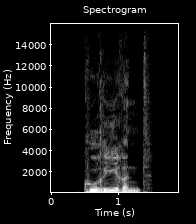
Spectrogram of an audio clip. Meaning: present participle of kurieren
- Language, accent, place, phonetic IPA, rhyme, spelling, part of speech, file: German, Germany, Berlin, [kuˈʁiːʁənt], -iːʁənt, kurierend, verb, De-kurierend.ogg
